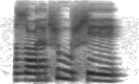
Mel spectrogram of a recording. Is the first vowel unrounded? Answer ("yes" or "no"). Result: no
